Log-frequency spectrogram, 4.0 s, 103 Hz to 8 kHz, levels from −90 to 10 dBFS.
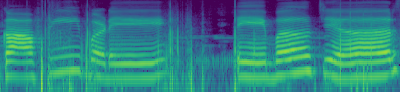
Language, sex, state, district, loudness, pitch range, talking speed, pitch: Hindi, female, Punjab, Fazilka, -14 LUFS, 210-245 Hz, 75 wpm, 220 Hz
